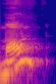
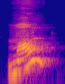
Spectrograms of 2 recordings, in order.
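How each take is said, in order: No difference in how they are said.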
